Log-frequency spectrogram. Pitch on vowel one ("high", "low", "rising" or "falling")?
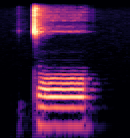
high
